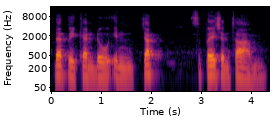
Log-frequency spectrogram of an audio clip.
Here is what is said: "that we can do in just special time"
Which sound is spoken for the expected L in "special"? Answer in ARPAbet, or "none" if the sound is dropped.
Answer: N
